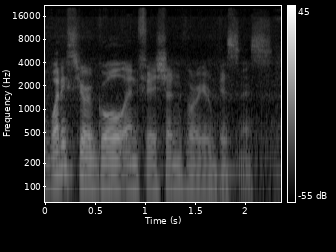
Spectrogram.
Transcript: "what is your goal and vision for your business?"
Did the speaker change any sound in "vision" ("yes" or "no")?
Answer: yes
